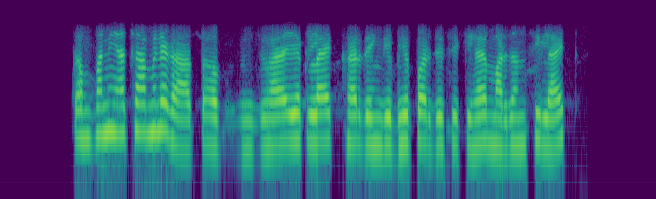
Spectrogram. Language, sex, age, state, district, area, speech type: Hindi, female, 18-30, Bihar, Madhepura, rural, conversation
